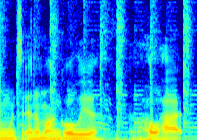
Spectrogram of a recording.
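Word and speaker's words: Hohhot: went to in Mongolia hoat that's what they how it's pronounced so I spent about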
